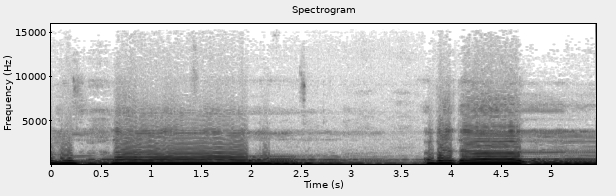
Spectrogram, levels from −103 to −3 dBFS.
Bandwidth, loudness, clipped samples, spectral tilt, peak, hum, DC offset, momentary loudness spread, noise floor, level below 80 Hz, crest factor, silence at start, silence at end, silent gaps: 4.4 kHz; -6 LUFS; under 0.1%; -10.5 dB/octave; 0 dBFS; none; under 0.1%; 15 LU; -26 dBFS; -36 dBFS; 6 dB; 0 s; 0 s; none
